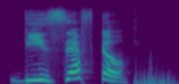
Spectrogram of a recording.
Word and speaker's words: Säfte: जेफ्ट में प्रोनाउंसिएशन थोड़ा अलग कर रही हूं क्योंकि उसमें आपको स्पेल कैसे करना है, एस ए के ऊपर उमलाउट, जेफ्ट ए उमलाउट FTE. Der Saft, die Säfte.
